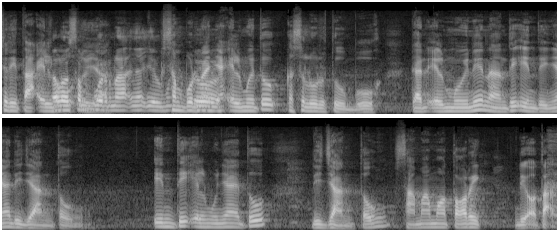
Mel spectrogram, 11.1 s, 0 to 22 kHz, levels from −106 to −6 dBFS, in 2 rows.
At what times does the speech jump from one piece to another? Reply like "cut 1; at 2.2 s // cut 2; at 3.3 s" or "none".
none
